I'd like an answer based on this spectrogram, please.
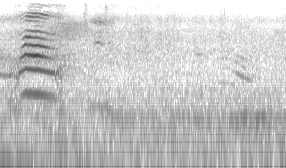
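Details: Very friendly male street cat giving one clear, loud, slightly rising meow lasting under a second, followed by low background rumble and a faint short call near the end.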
